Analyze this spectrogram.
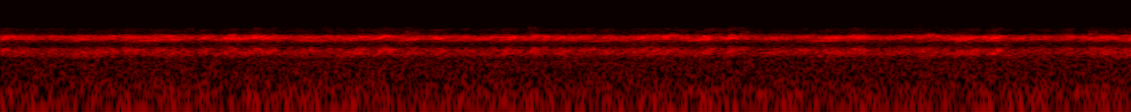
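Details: Frogs singing together at a pond in a horse pasture, recorded on a Zoom recorder: a dense, steady trilling chorus with two bright bands of sound holding without pause for the whole stretch, no other sounds standing out.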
